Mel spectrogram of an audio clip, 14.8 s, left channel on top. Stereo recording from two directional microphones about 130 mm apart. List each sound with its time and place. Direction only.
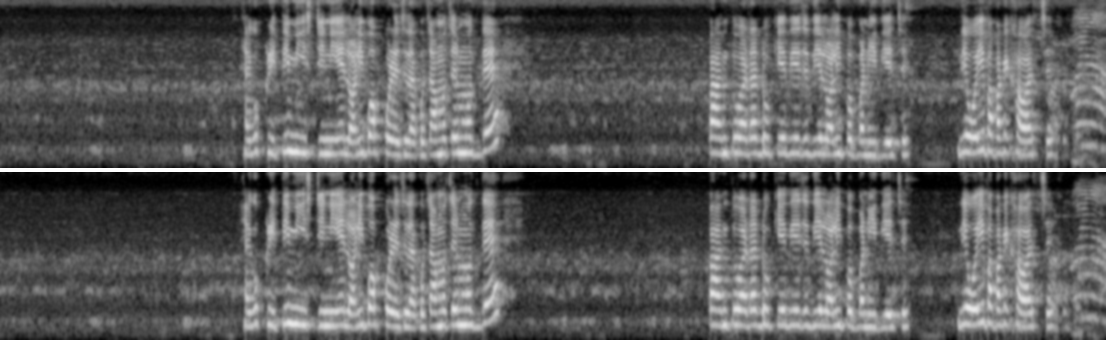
3.2 s speech: 5° right (ahead or behind)
9.4 s speech: 5° right (ahead or behind)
